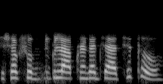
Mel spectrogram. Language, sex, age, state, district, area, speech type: Bengali, female, 30-45, West Bengal, South 24 Parganas, rural, conversation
